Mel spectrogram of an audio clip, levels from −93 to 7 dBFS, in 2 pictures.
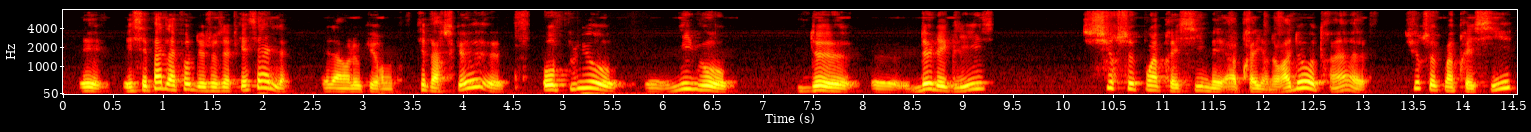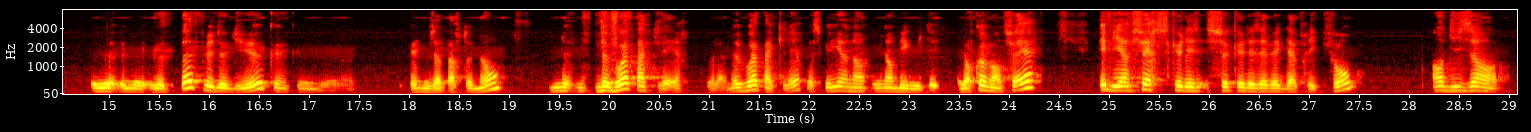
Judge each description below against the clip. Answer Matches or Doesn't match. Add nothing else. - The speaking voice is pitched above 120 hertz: Matches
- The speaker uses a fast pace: Doesn't match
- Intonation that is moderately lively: Doesn't match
